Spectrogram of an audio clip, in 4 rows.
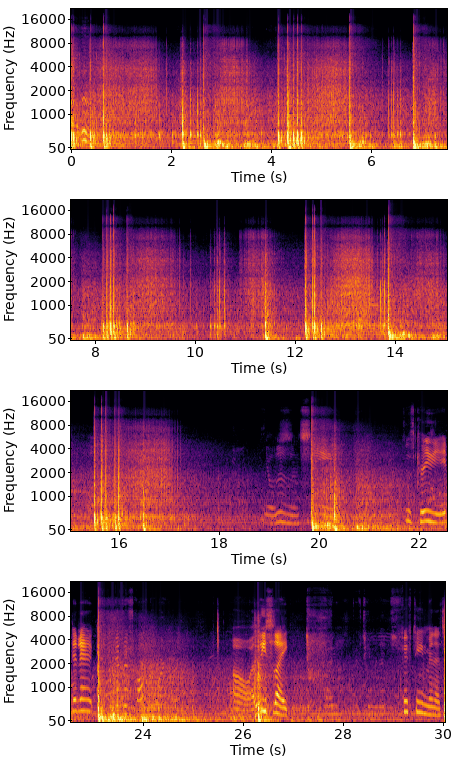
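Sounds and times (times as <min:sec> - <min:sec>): rapid firework cracks: 0:00.0 - 0:17.6, 0:19.8 - 0:21.8, 0:23.1 - 0:24.6
fireworks bursting with bangs: 0:00.0 - 0:18.6, 0:19.6 - 0:28.2.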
